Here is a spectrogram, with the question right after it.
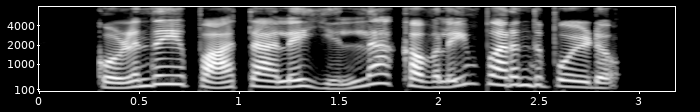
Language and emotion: Tamil, happy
